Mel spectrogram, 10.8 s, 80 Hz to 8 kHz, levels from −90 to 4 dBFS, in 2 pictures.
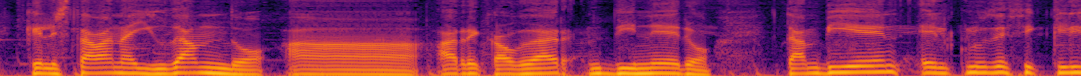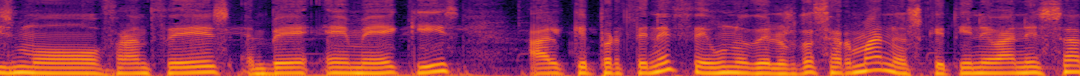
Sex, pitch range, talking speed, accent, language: female, 145-170 Hz, 145 wpm, Spanish, Spanish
